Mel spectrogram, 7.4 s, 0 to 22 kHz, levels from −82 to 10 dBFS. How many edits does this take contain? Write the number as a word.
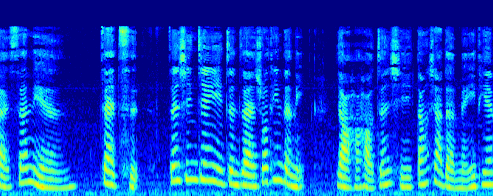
one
